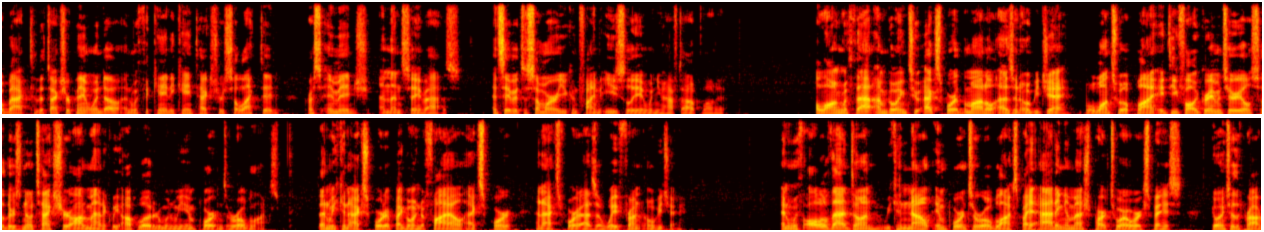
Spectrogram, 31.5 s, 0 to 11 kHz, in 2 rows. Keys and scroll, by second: 5.3 Tab, 7.4 Escape, 13.5 Tab, 14.6 ctrl+z, 16.7 Tab, 19.0 w, 19.0 Pause, 22.5 m, 22.7 e, 22.8 s, 22.9 h, 23.1 Return, 24.7 r, 26.0 w, 27.9-29.5 typing, 31.2 Pause.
